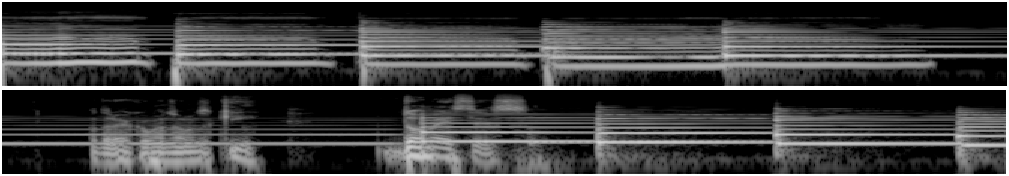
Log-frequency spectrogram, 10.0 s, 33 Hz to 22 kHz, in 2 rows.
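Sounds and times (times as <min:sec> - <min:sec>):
digital piano melody: 0:00.0 - 0:10.0.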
